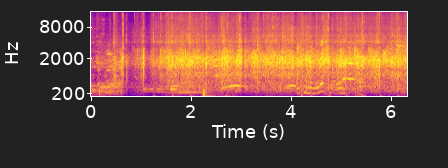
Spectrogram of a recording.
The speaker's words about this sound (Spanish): Es la primera, es la primera vez que un aplauso es mucho mejor que la interpretación.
